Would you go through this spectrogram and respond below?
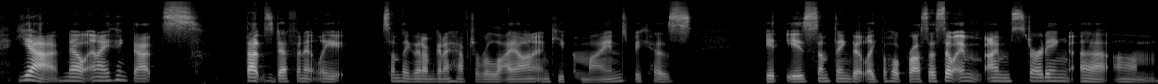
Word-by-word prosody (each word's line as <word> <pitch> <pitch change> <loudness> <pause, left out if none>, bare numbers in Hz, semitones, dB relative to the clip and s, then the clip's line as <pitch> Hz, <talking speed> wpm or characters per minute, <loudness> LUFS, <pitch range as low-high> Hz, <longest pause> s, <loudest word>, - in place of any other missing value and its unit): Yeah, 200 +3 +6
no, 170 -1 0
and 180 - +1
I 175 -1 +2
think 195 0 -13
that's 140 0 +3 0.4
that's 165 -2 +5
definitely 135 -2 -4 0.4
something 145 -3 -4
that 135 -1 -4
I'm 125 -1 -3
gonna 125 0 -3
have 125 -2 -12
to - - -10
rely 120 -1 -5
on 130 +2 -2
and 130 - -8
keep 125 -2 -13
in - - -19
mind 125 +9 -6
because - - 0 0.7
it 135 - 0
is 130 +1 +4
something 145 -2 0
that, 135 - -1
like, 125 0 -3
the 150 - -13
whole 140 -2 -6
process 140 +3 0
so 170 - +5
I'm 165 -2 +4
I'm 155 -1 +2
starting 160 0 0
uh, 125 -4 -4
um, 120 -4 -15
140 Hz, 180 wpm, -27 LUFS, 125-160 Hz, 0.7 s, Yeah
